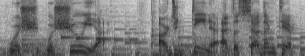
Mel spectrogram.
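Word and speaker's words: Ushuaia: Prudo Bay, Alaska, United States in the northernmost part of North America to um it's actually Wahooi. Not Wahooi. That's not right. It's a W sound at the beginning. Wua. Wuya.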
